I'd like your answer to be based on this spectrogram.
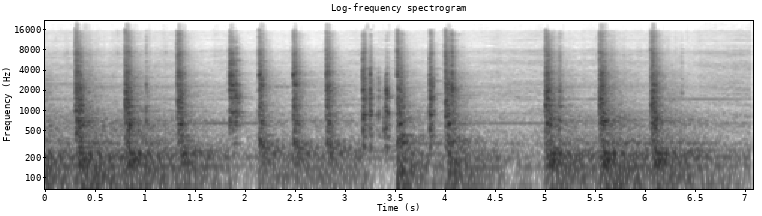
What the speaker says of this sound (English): I figured I could hammer on it because we're not using it again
